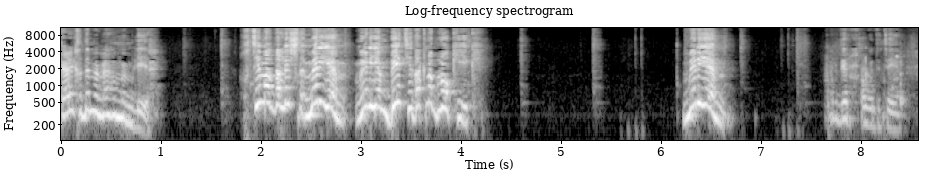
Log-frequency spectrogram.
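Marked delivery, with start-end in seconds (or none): 1.8-4.3 raised, high-pitched scolding call; calling out a warning. Real, not acted. Calls out a warning to commenter. 6.2-6.8 loud warning call of a name; calling out sharply. Real, not acted. Calls Mariam by name, warning.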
